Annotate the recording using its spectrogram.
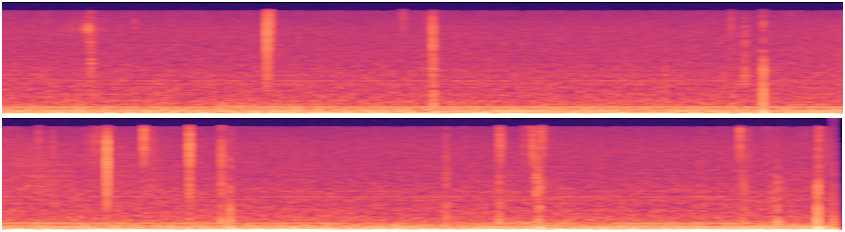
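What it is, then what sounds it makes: Glycerin soap bar scraped with nails. Long acrylic nails scratch and scrape into the surface of a solid, translucent green glycerin soap bar held in the palm, peeling flakes off it. Sharp, bright little clicks and ticks pop out at irregular moments over a steady, quiet low hum.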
